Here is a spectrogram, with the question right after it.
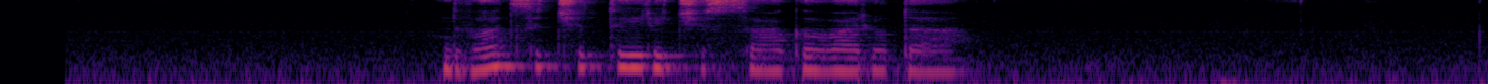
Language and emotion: Russian, neutral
